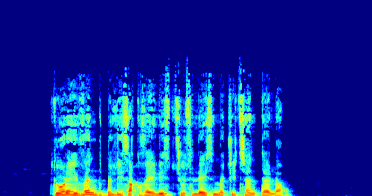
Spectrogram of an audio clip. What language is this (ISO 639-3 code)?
kab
